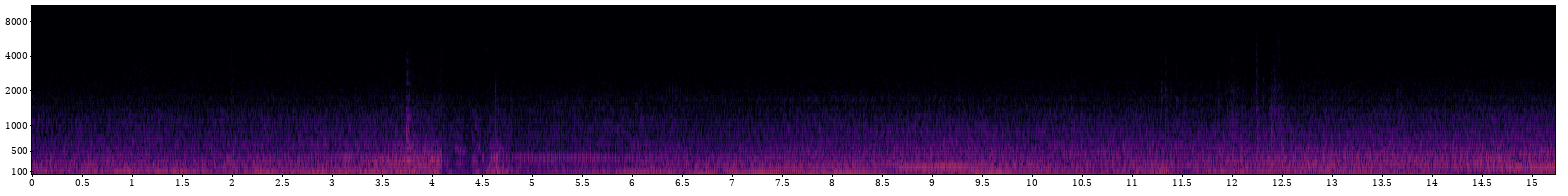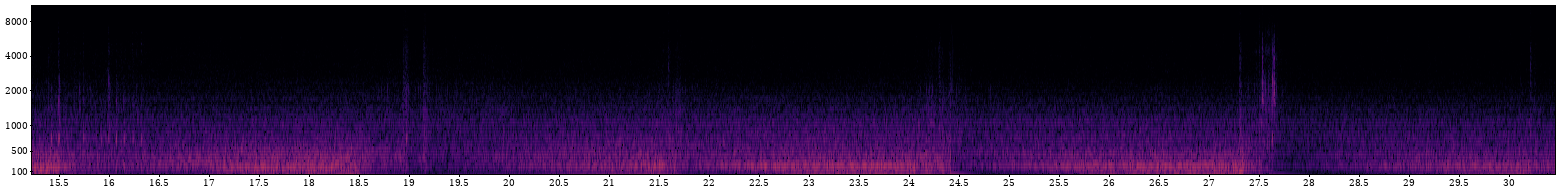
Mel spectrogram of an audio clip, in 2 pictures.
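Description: BMW 520d's four-cylinder diesel engine and road noise heard from inside the cabin while driving, the engine note rising and falling in pitch, with a few sudden brief drops in level.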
